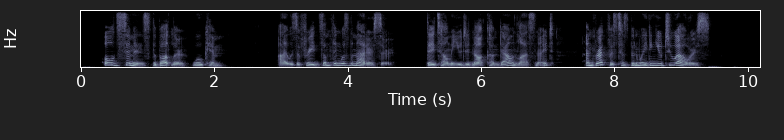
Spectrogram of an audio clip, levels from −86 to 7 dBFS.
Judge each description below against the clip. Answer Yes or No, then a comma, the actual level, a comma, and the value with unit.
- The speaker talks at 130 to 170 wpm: No, average, 190 wpm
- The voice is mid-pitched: No, high, 220 Hz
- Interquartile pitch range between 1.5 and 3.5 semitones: No, average, 4.9 semitones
